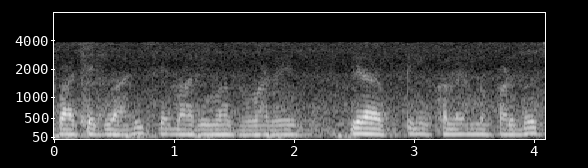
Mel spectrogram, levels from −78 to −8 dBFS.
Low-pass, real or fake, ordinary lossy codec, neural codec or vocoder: 7.2 kHz; fake; AAC, 16 kbps; autoencoder, 48 kHz, 128 numbers a frame, DAC-VAE, trained on Japanese speech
